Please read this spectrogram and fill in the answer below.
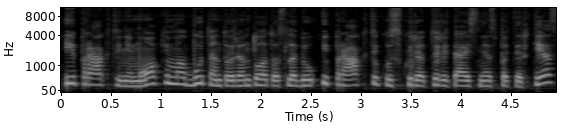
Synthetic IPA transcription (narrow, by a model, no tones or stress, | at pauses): iːpɾɑːkt̪ʲɪnʲiːmoːkʲiːmɐːbuːt̪ʲɛnt̪oːɾʲiɛnt̪uɔt̪oːslˠɐbʲɛʊiːpɾɑːkt̪ʲɪkʊskʊɾʲiɛt̪ʊɾʲɪt̪ʲæɪsʲɪnʲeːspɐt̪ʲɪɾʲt̪ʲiɛs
